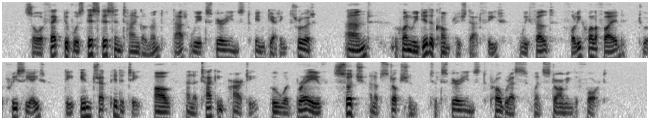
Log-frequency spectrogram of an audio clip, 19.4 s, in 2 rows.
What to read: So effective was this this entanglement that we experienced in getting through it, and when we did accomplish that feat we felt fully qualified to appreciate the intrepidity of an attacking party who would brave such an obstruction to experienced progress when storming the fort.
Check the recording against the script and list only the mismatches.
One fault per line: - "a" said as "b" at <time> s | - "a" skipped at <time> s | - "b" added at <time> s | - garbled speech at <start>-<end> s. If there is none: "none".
none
